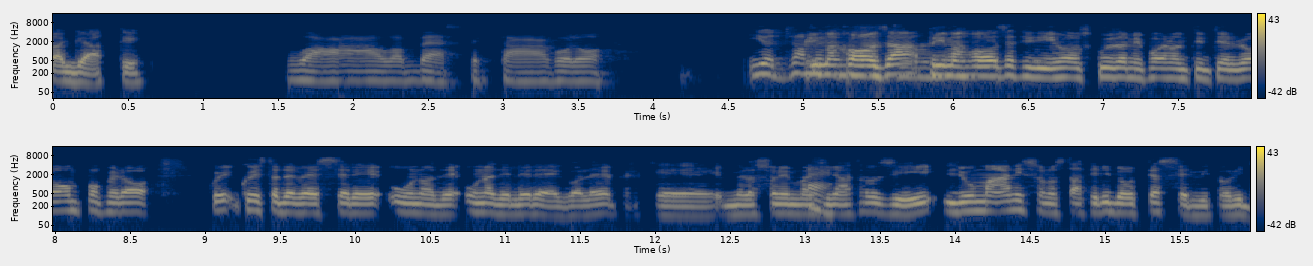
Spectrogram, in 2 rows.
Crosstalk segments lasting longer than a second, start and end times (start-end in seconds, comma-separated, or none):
5.0-6.5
